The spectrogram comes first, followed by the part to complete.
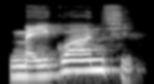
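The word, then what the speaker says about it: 没关系: Second tone है ना, मई। उसके बाद है ग्वान, फर्स्ट टोन में ग्वान। प्रोनाउंस करें फातिमा, मई ग्वान। मी ग्वान। और फिर है एक्स और आई, इसको हम कैसे प्रोनाउंस करेंगे? शी। बट क्योंकि ये शी। न्यूट्रल है तो बहुत शॉर्ट सा, मई ग्वान शी।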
